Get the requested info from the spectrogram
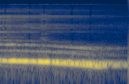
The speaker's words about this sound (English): I think he said who cooks for you, but Ferris is trying to get us into the next segment. It's a bird.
